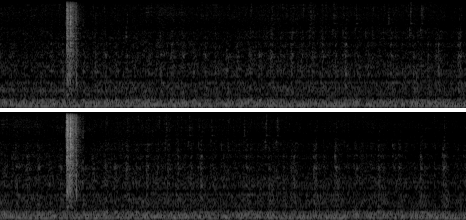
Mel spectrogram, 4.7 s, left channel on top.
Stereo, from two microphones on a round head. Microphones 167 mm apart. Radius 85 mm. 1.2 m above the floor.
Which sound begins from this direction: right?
A camera shutter, at 0.7 s.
